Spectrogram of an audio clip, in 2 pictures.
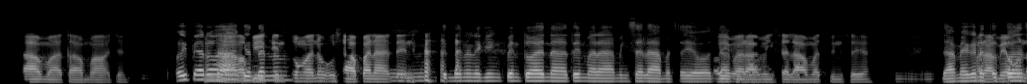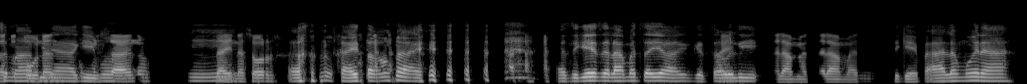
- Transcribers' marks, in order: other background noise; tapping; laugh; laughing while speaking: "oo"; laugh
- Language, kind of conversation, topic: Filipino, unstructured, Anong mahalagang pangyayari sa kasaysayan ang gusto mong mas malaman?
- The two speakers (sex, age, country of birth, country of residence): male, 25-29, Philippines, Philippines; male, 35-39, Philippines, Philippines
